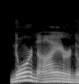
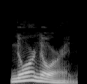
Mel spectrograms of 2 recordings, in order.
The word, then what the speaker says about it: Norn Iron: refer to Northern Ireland, derived from the pronunciation of the words Northern Ireland in an exaggerated Ulster accent, particularly one from the Greater Belfast area.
